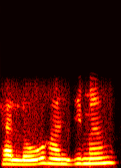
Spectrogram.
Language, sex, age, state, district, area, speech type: Punjabi, female, 30-45, Punjab, Barnala, rural, conversation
